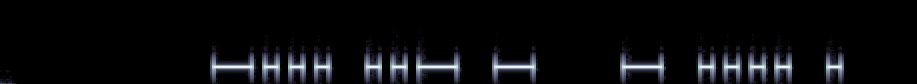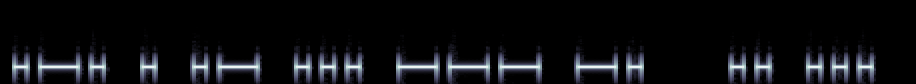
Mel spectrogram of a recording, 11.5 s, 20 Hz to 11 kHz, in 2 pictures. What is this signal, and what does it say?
Morse code, heard as a keyed tone, about 16 wpm, 700 Hz. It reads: BUT THE REASON IS
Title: Sentences from Top 1600 Words 15wpm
